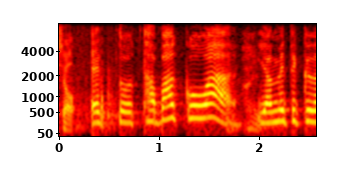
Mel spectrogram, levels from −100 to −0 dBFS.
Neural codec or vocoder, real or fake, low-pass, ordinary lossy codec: codec, 16 kHz, 8 kbps, FunCodec, trained on Chinese and English, 25 frames a second; fake; none; none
